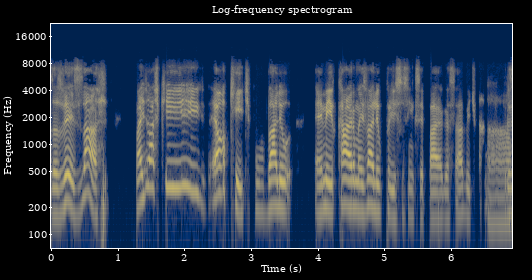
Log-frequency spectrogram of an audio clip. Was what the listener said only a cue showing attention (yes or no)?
yes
